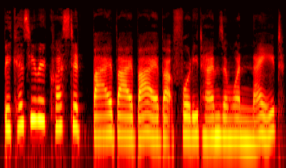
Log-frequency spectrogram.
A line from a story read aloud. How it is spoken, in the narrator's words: Selena laughs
